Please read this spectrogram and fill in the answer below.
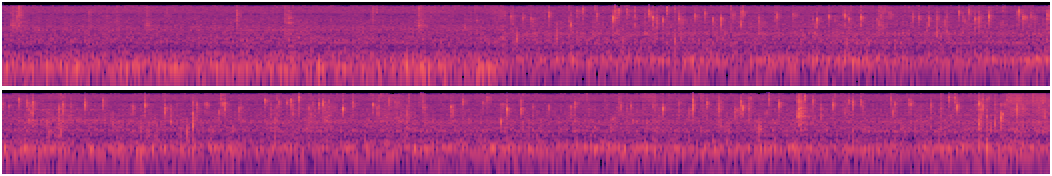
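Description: Chicken and potato stew cooking in a pan on a stove, sizzling with a dense patter of fine crackles.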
